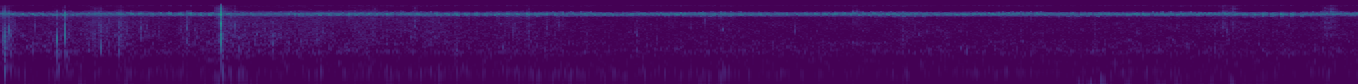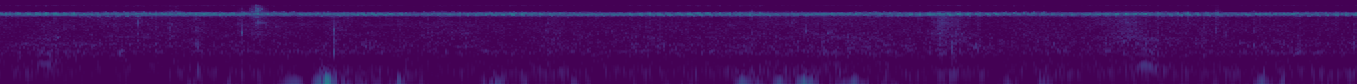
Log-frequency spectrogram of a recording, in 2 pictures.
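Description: Near silence: faint outdoor bush ambience with a steady thin high hiss, a soft click about a second in, and a few soft low thumps about six and eight seconds in.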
